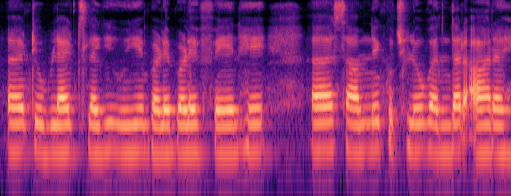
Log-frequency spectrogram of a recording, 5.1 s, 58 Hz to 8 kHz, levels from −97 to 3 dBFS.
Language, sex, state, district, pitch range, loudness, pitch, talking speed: Hindi, female, Bihar, Sitamarhi, 170-180 Hz, -17 LUFS, 175 Hz, 175 wpm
